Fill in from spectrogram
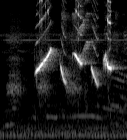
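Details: Greater green leafbird singing as a lure for other birds: a quick run of five loud whistled slurs, some rising and some dropping, after a soft low note, with a low buzzing hum underneath.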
